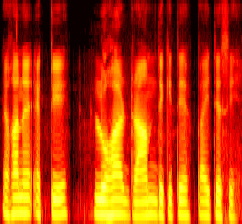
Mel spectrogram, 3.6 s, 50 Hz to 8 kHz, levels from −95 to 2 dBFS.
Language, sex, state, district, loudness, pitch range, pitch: Bengali, male, Assam, Hailakandi, -18 LUFS, 135-150 Hz, 140 Hz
